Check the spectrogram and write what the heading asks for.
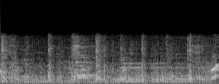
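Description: Live soul band playing, with drum hits over the backing, in a short gap between the lead singer's vocal phrases.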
